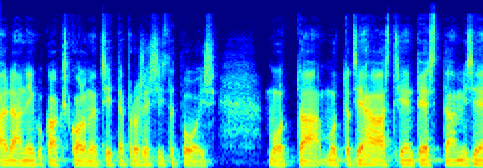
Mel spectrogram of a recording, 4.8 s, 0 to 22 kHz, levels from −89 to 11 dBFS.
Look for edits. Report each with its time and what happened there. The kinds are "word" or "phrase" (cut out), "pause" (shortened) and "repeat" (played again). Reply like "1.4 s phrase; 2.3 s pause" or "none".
1.0 s word; 1.8 s word; 3.5 s word; 3.9 s phrase

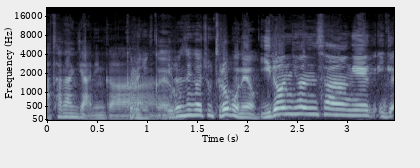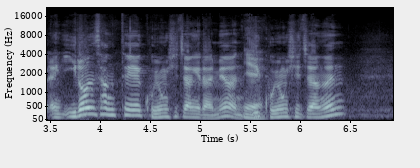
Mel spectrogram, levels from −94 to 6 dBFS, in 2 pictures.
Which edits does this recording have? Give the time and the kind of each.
2.1 s phrase

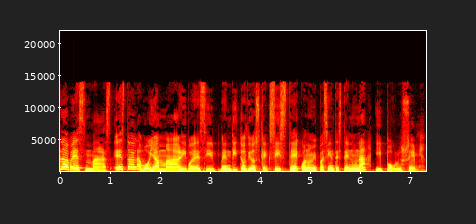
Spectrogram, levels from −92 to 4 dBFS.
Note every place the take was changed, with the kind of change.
6.2 s pause

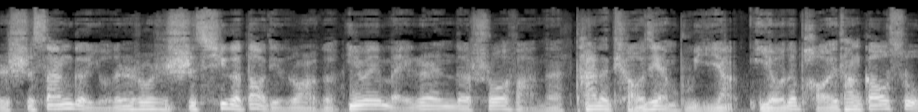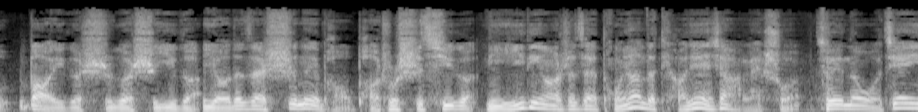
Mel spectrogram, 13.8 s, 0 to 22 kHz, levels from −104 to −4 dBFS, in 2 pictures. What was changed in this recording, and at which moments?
8.4 s word

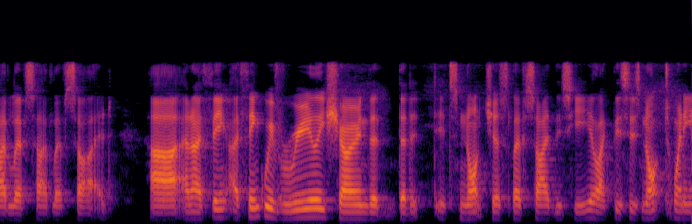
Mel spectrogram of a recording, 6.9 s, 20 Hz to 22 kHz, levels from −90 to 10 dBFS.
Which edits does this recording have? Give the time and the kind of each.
none

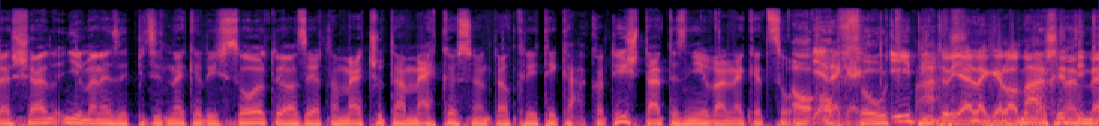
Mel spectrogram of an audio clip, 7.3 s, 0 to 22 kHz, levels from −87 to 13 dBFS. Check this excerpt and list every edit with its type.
none

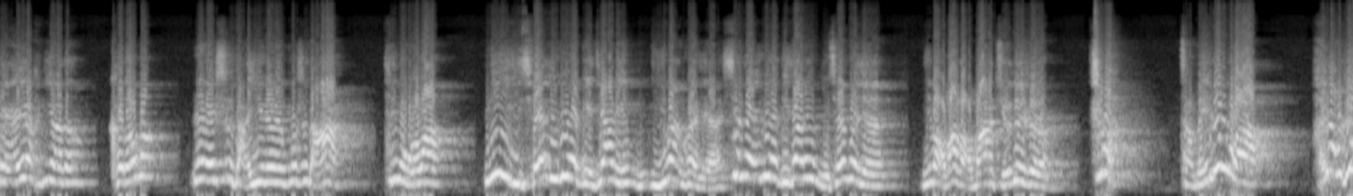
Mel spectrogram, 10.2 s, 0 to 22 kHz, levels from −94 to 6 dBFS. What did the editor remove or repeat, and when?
none

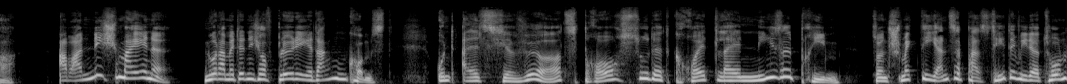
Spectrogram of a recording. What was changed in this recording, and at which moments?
none

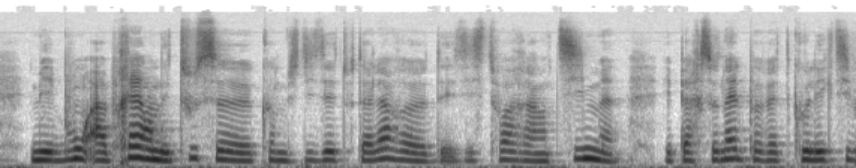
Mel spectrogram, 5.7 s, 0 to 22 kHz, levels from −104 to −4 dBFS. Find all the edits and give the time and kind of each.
none

